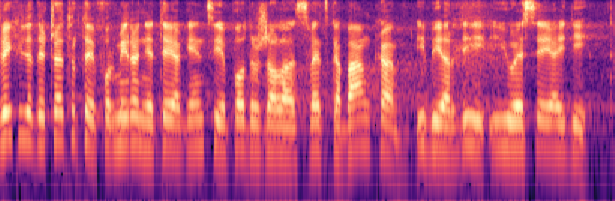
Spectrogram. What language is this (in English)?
Serbian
